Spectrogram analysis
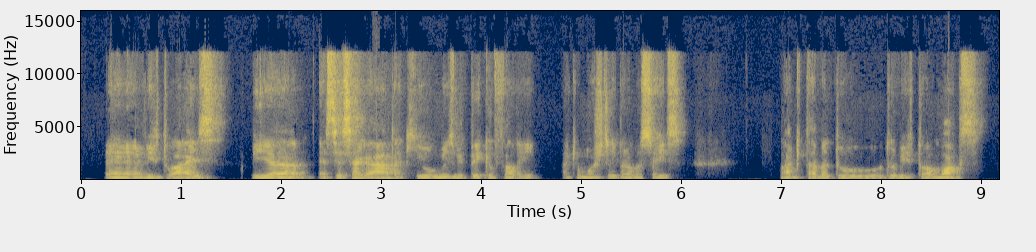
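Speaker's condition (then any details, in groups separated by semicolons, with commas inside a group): No condition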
